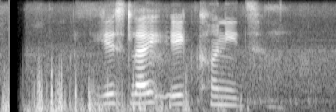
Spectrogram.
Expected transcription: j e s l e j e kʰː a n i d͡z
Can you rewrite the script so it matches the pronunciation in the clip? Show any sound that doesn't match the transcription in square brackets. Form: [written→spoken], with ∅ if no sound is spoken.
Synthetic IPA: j e s l [e→a] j e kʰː [a→ʌ] n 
